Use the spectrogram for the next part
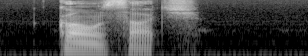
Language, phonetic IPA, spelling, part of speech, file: Polish, [ˈkɔ̃w̃sat͡ɕ], kąsać, verb, Pl-kąsać.ogg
